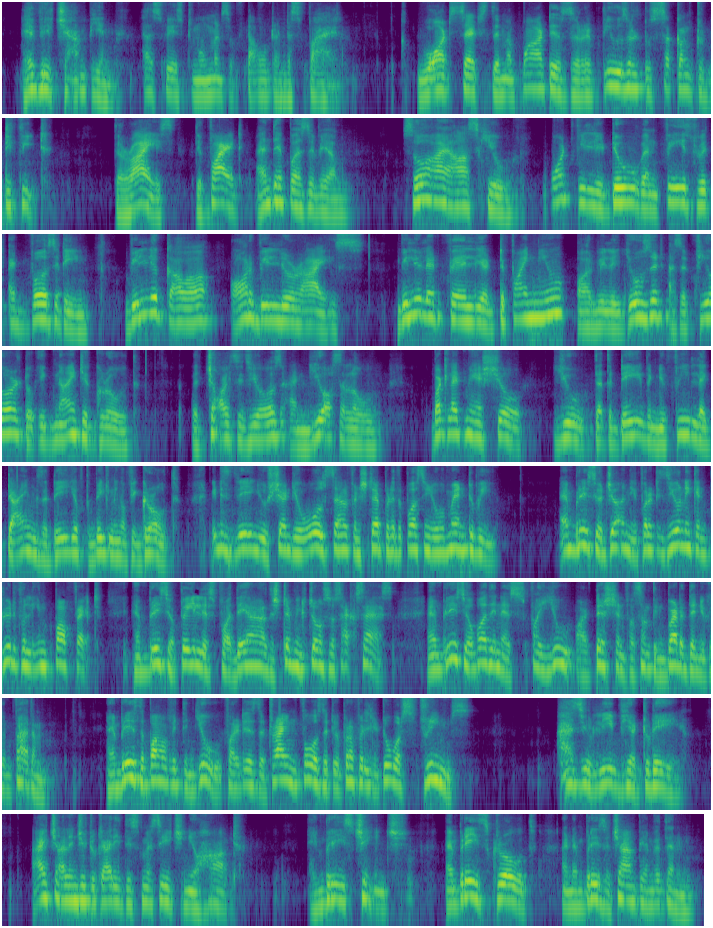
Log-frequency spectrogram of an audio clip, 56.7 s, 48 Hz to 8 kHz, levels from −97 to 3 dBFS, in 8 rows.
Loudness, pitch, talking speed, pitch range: -21 LUFS, 150 Hz, 200 wpm, 125-170 Hz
